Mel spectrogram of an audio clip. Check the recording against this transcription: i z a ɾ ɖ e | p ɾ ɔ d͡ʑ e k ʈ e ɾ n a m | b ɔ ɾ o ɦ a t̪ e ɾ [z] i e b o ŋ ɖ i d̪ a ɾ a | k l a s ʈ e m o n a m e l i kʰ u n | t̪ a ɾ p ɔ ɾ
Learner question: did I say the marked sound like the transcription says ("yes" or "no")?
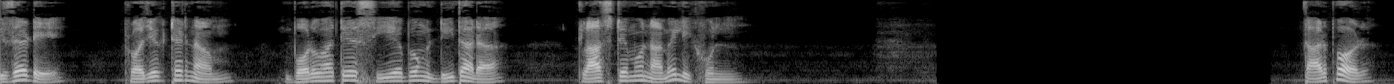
no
